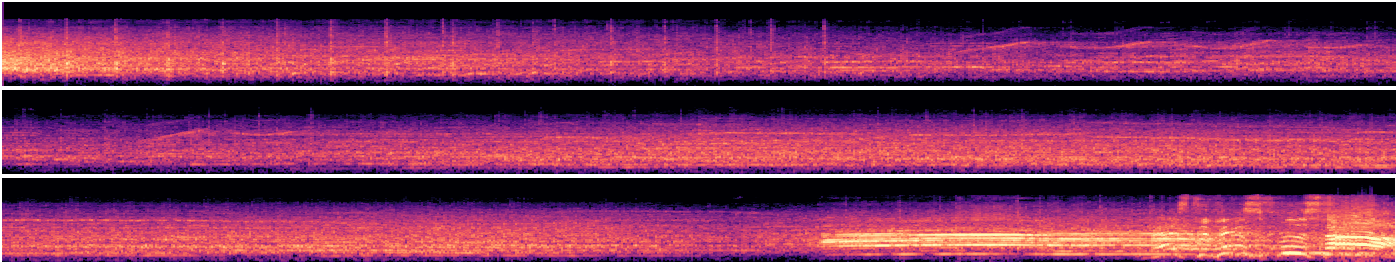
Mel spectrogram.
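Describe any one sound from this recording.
A large crowd cheers and chants, echoing through a big indoor hall.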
